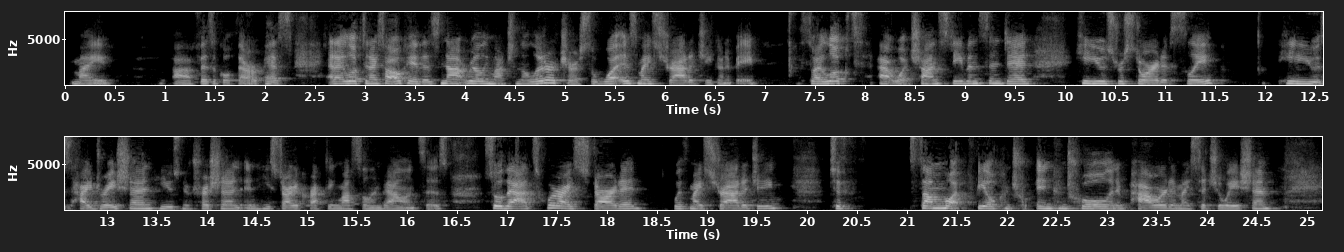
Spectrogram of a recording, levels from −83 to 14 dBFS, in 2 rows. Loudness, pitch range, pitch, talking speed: -23 LUFS, 190-230 Hz, 210 Hz, 165 wpm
